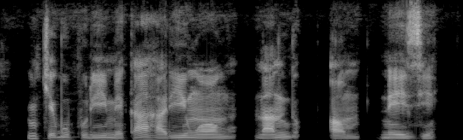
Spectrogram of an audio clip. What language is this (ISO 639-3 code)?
ibo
